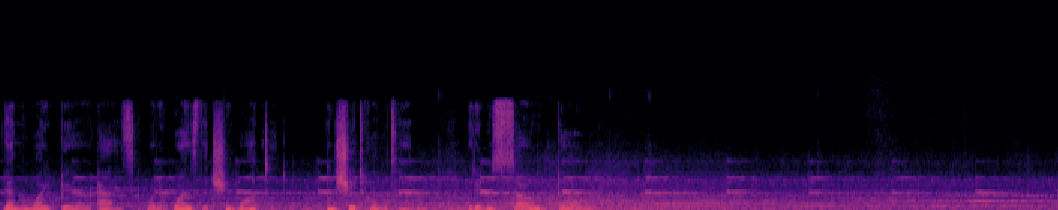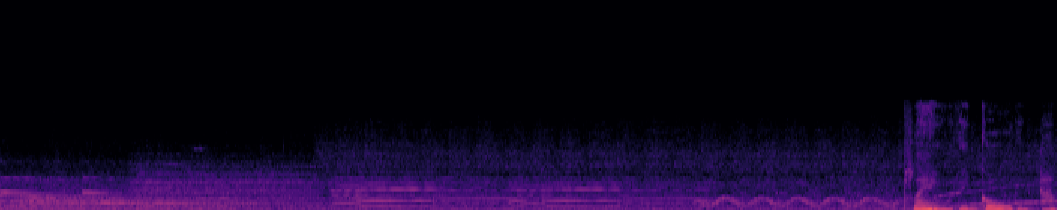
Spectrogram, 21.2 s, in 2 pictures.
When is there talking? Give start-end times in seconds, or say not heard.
0.0-6.0, 19.4-21.1.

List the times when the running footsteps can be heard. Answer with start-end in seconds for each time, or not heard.
not heard.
